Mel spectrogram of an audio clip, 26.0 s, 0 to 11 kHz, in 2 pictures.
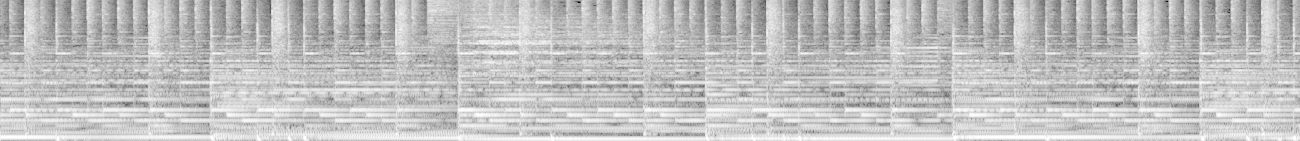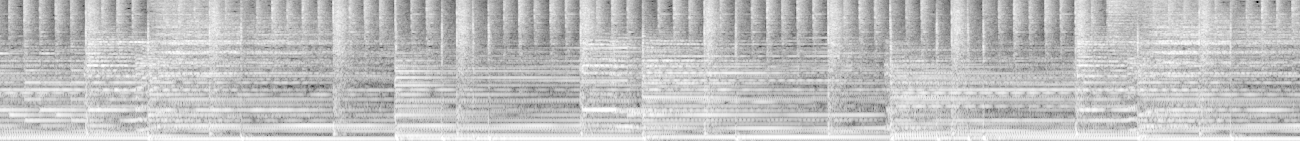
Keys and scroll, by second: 6.8-9.3 typing, 13.6 7, 24.3 ctrl+space.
